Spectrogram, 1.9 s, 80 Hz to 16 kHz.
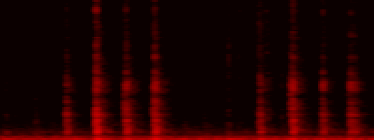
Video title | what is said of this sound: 2021 HP Envy x360 15 // Unboxing | a little bit of uh rattle there but i'm tapping pretty hard on it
